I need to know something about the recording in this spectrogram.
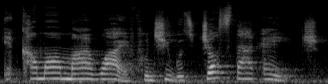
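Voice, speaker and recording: Rustic working man, done by a woman reader: plain-spoken storybook countryman, slow, faint rumble behind. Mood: low, confiding.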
